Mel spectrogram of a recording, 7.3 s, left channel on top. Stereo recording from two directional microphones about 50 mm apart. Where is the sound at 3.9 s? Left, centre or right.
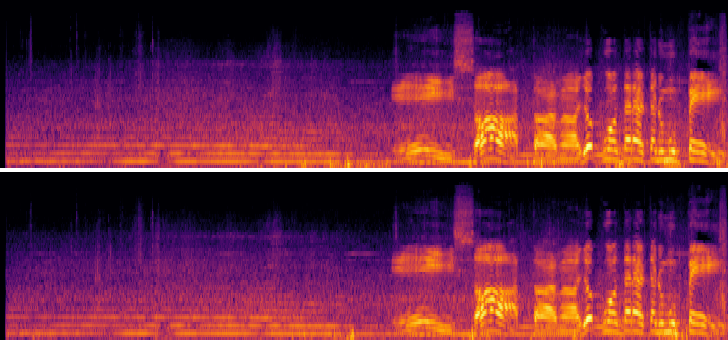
Left.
